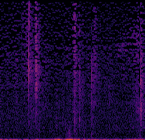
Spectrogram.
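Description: Handling noise of a trading card and a clear plastic penny sleeve on a table: a few sharp clicks and crinkles over dull low knocks from hands on the tabletop.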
